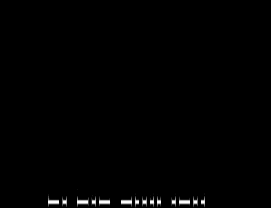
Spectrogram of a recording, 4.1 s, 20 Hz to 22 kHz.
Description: Morse code, heard as a keyed tone, about 22 wpm, 700 Hz. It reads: NK6L
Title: USA Call Signs - 4 Characters - Repeated 2x - 22wpm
